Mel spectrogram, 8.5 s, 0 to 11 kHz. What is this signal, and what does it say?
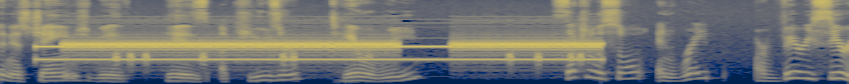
300-baud modem data (V.21 tones), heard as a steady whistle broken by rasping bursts, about 300 baud, 200 Hz shift, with speech in English.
